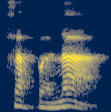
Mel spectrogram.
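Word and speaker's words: Alisjahbana: Ya, misalnya Sultan Takdir Ali Sabana, tulisannya kan bukan Sultan ya. Syahbana ya, SJ gitu ya.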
